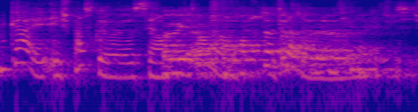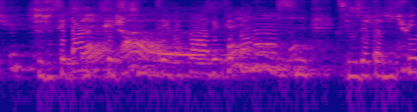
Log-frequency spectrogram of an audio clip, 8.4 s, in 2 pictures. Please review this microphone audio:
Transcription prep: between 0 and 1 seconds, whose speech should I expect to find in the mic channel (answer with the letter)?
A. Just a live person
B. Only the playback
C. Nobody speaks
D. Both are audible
B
